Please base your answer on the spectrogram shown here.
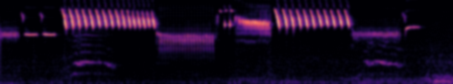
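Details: Belgian canary in full song: fast buzzy high trills alternate with steady, lower sustained whistled tones and short clipped notes, the phrases changing abruptly every second or so.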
